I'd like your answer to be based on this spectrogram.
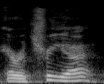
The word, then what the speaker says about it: Eritrea: And Eritrea is located in East Africa.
